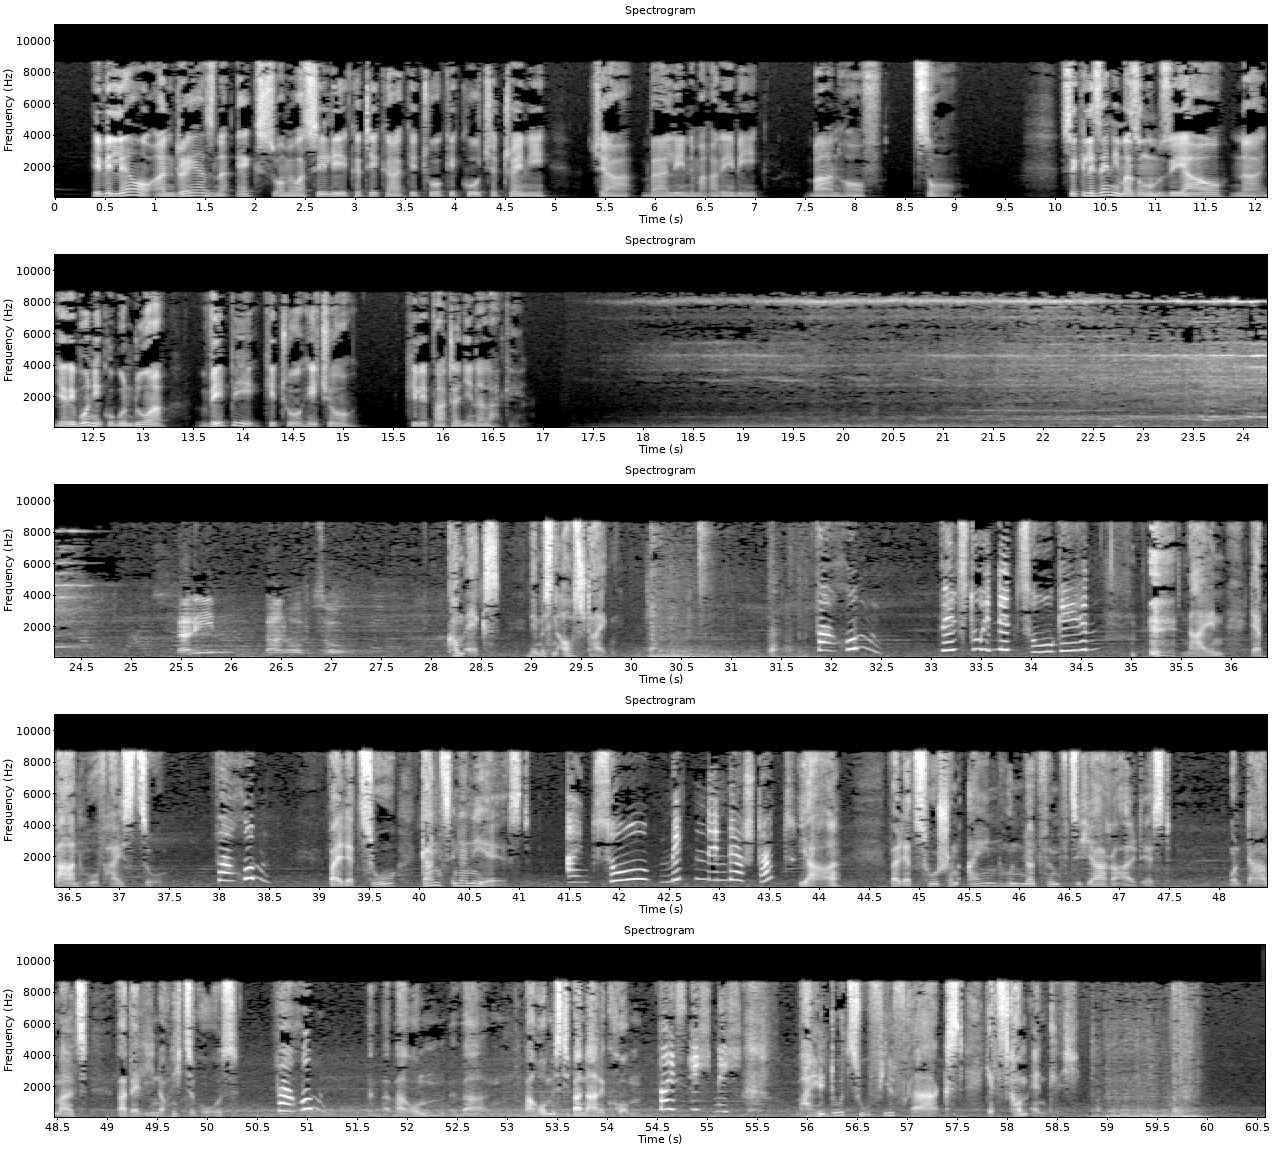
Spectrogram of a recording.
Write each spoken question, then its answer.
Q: jaribuni kugundua vipi kituo hicho kilipata jina lake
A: Kituo cha treni kinaitwa Bahnhof Zoo kwa sababu kiko karibu sana na bustani ya wanyama.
